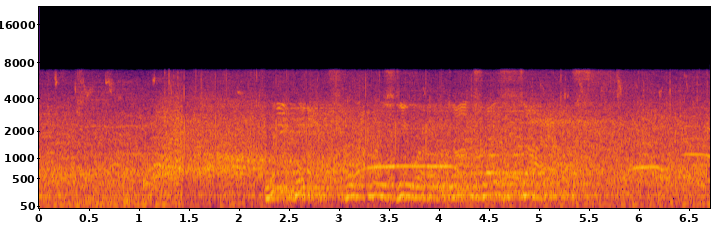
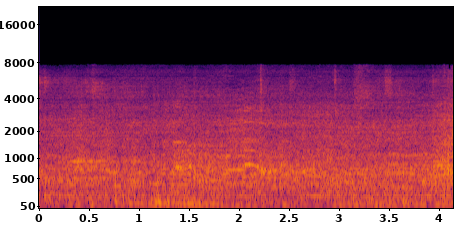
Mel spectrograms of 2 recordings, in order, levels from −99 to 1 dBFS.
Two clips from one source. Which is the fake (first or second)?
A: second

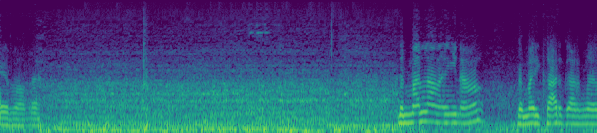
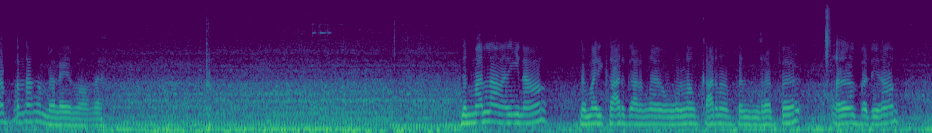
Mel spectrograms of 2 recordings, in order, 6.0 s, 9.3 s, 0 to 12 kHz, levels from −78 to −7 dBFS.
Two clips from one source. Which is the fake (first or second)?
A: first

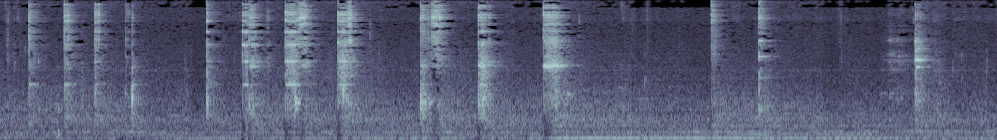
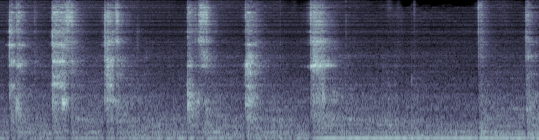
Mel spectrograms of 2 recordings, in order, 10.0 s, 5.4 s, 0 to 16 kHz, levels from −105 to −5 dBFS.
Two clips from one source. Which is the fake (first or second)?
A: second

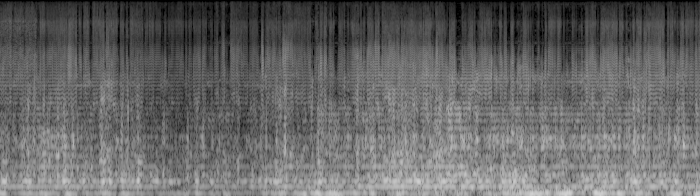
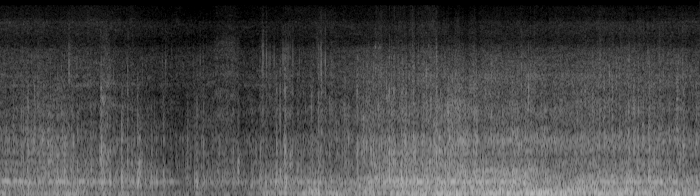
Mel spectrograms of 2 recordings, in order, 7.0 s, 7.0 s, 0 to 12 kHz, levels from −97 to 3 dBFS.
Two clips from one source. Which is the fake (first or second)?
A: first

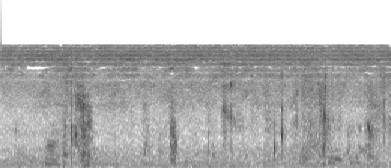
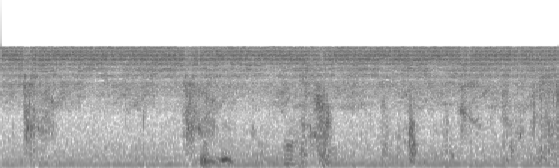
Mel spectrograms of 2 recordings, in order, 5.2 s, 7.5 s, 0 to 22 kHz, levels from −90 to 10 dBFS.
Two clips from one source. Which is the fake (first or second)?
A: first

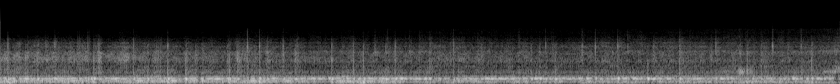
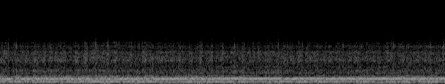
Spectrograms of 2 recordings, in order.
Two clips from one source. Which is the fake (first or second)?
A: first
